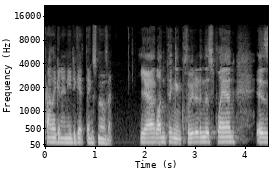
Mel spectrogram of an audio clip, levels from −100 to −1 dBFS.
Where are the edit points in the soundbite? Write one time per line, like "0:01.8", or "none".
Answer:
0:02.2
